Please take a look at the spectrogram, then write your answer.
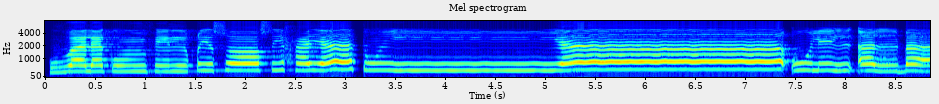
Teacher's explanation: दो पेश की तनवीन के बाद हर्फ या आ रहा है, लिहाजा यहाँ पर इदगाम करेंगे, वो भी इदगाम नाक़िस, यानी कि गुन्ने के साथ इदगाम करना है। यहाँ पर हमें गुन्ना करना है और गुन्ने की मकदार क्या है, एक अलिफ है, तो एक अलिफ की मकदार हम यहाँ पर नून की जो आवाज़ उसको या से मिलाते हुए रुकेंगे, एक अलिफ की मकदार।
